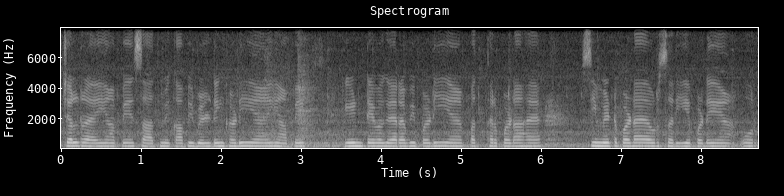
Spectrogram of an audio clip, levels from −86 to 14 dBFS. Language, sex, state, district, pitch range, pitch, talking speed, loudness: Hindi, female, Haryana, Jhajjar, 205-215 Hz, 210 Hz, 200 wpm, -15 LUFS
